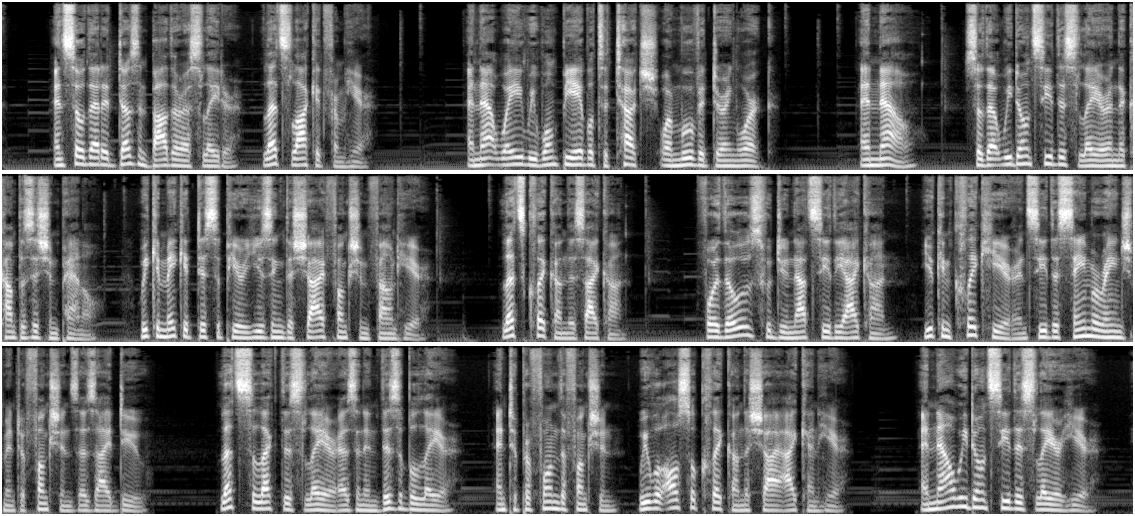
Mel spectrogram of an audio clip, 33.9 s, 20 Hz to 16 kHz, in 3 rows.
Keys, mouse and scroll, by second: 3.7 click, 7.9 click, 9.1 click, 18.5 click, 23.0 click, 24.8 click, 31.2 click.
